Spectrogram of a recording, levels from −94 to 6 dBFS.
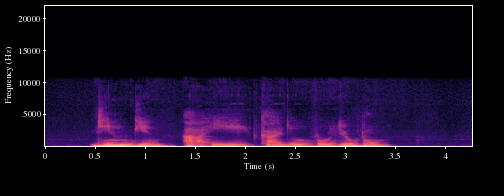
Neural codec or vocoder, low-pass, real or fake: codec, 24 kHz, 0.9 kbps, WavTokenizer, medium music audio release; 10.8 kHz; fake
